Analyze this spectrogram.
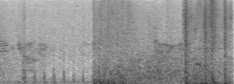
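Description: A grenade explodes with a burst of flames.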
